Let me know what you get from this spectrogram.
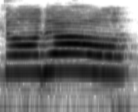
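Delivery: high, loud cry of "Oh no!"; surprised gasp. Retold or imitated. Voicing the shocked sisters, a high loud "Oh no!". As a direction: caught off guard and alarmed. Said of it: "It's like".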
